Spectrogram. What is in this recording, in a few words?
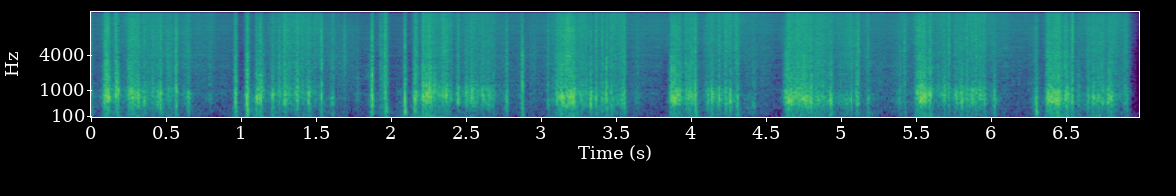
footsteps snow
